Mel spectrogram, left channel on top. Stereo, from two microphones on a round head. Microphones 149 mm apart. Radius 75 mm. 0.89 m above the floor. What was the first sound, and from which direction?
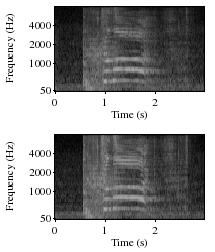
A shout, 70° right (ahead or behind).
